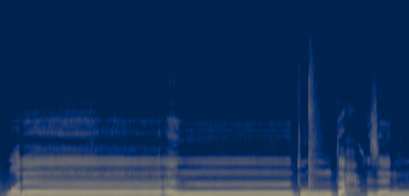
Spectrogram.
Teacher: Mad arid lisukun ini harus kita panjangkan ya. Kalau gitu, wala antum tahzanun, kita panjangkan dulu madnya, kemudian kita baru munculkan huruf terakhirnya.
